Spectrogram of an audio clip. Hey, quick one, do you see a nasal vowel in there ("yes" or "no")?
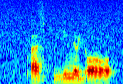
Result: no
